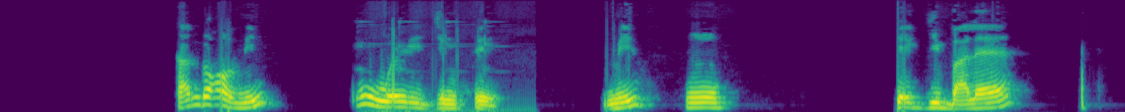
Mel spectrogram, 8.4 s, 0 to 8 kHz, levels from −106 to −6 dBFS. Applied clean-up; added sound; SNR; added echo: neural mask model DeepFilterNet 3.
